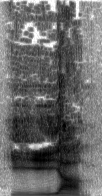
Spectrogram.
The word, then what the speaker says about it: 一样: And don't forget, the character 一 here, normally pronounced first tone all by itself, switches to second tone because of the tone Sandy rule.It's followed by a fourth tone syllable. So we're going to pronounce it 一样 in this situation.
